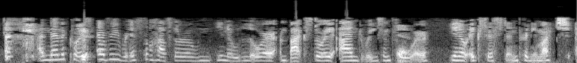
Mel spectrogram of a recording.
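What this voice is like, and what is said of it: Belfast accent. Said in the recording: “the Belfast accent”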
